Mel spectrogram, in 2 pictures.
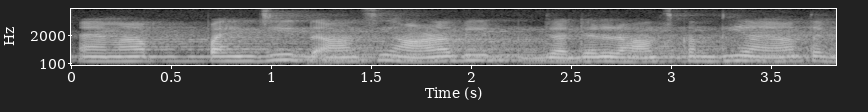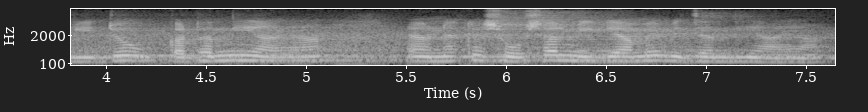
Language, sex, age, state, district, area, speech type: Sindhi, female, 30-45, Rajasthan, Ajmer, urban, spontaneous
